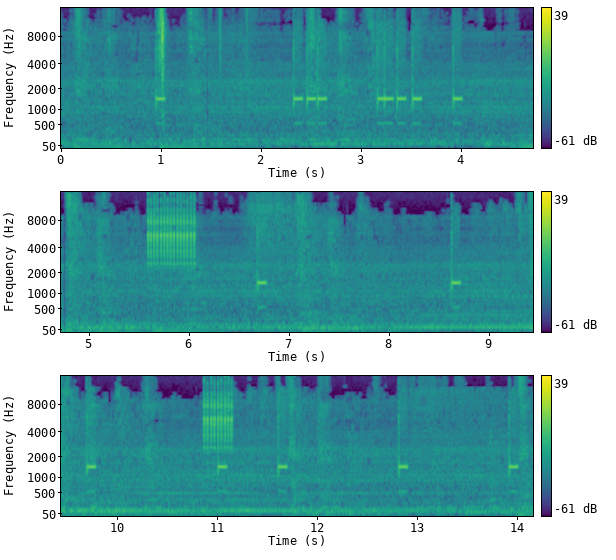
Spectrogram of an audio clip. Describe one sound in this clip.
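A handheld device gives short, high electronic beeps now and then.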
